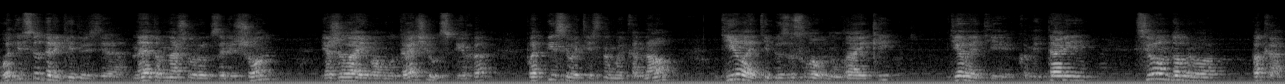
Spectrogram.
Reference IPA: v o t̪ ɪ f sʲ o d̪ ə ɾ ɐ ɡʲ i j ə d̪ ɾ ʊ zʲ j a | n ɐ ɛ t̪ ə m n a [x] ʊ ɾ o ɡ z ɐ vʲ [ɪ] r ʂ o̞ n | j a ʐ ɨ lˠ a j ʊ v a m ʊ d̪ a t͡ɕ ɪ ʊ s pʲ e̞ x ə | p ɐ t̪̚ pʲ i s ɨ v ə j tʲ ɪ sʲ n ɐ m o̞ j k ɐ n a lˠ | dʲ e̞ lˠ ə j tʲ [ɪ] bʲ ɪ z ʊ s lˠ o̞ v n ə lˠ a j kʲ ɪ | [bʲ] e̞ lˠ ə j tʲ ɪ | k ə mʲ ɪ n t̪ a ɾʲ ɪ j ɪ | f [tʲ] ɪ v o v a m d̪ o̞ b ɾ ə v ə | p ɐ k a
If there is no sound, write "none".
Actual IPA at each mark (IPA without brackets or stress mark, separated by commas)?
ʂ, ɪ, ɪ, dʲ, sʲ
